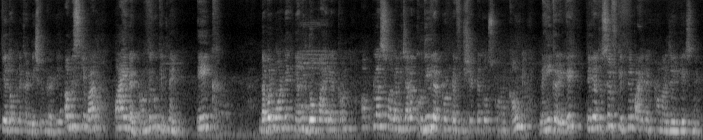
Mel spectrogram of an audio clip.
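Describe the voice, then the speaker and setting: A woman's voice: on the high side, fairly quick, dark tone, distant mic, slight background noise. Woman teacher in an echoey room. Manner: explains step by step, checks understanding with frequent "theek hai". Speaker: chemistry teacher. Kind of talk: classroom lecture mixing Hindi and English.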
